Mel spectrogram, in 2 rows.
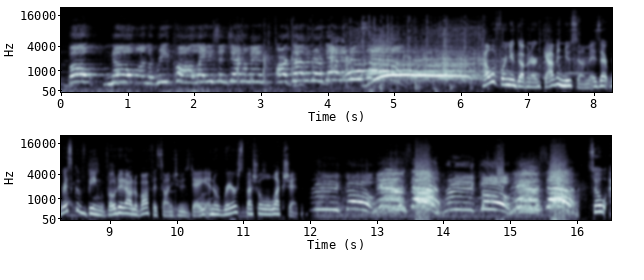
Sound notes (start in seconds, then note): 5.2 crowd cheering; 12.1 crowd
